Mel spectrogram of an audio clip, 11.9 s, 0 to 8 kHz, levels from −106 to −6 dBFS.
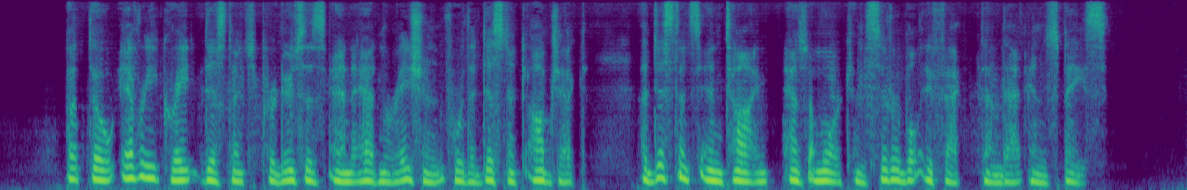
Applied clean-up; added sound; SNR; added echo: neural mask model Resemble Enhance denoiser.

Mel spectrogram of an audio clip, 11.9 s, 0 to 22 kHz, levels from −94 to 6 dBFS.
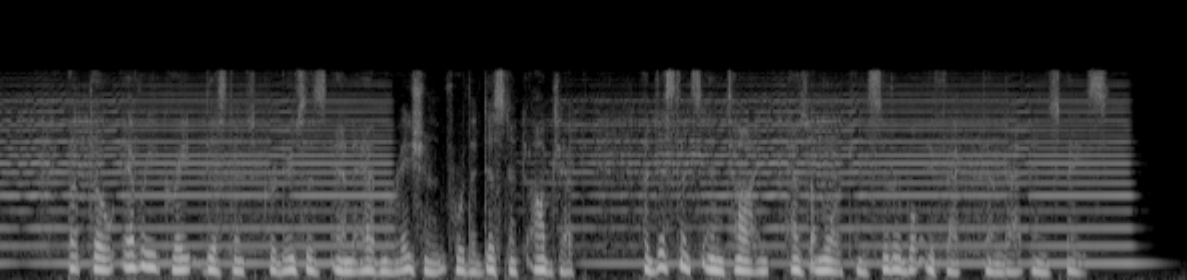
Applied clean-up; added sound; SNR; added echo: none; Bowed string instrument; 11 dB; none.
